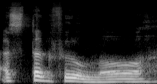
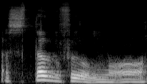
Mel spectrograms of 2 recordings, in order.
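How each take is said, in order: Both takes have the same delivery.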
